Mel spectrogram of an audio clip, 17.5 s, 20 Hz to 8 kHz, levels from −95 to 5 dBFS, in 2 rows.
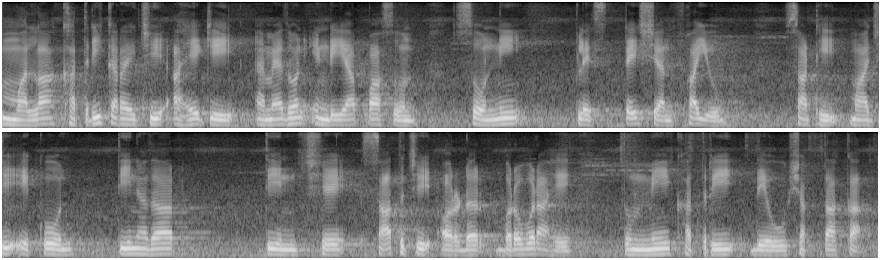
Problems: constant background noise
